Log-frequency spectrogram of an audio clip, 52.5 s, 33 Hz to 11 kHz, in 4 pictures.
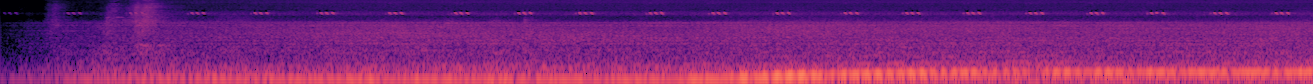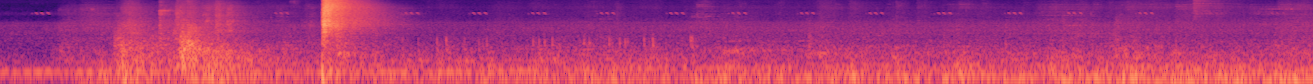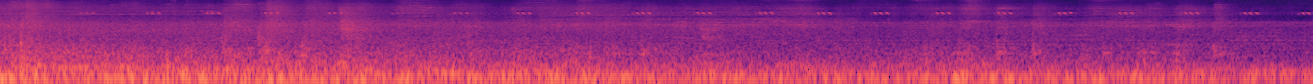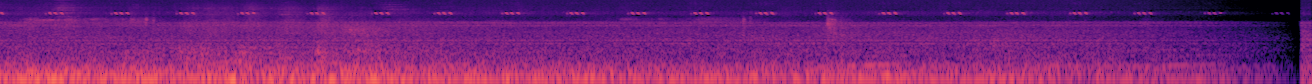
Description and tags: Train at Ford Plant 2
Stereo recordings of a train in the train yard at the Ford Assembly Plant in St. Paul, MN. Recorded with a Sony PCM-D50 with Core Sound binaural mics.
engine, industrial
